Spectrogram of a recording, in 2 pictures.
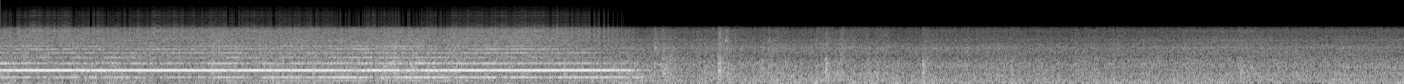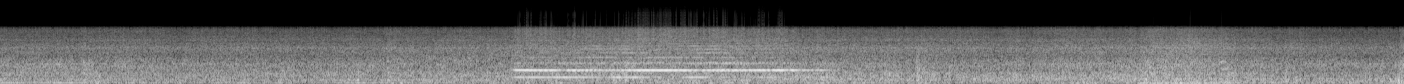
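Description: Train horn sounding a long steady blast that ends about six seconds in, then the train running along the track. A second, shorter horn blast of about three seconds comes about two-thirds of the way through. Heard from aboard the train.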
